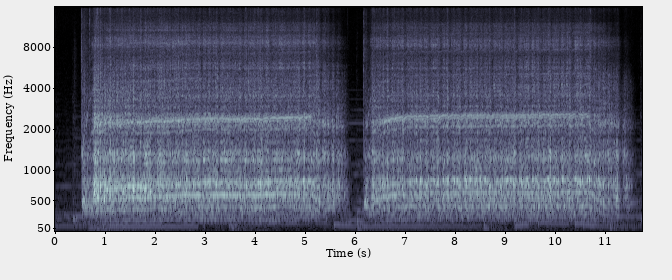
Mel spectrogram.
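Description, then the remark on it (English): A mixer grinder whirs loudly in two long bursts, grinding onion, ginger and garlic into a paste with added groundnut oil, a high, steady motor whine with a gritty churning texture, pausing briefly around the middle before starting again. No one speaks. “So I'm going to grind it once more and I'm going to add some more oil.”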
